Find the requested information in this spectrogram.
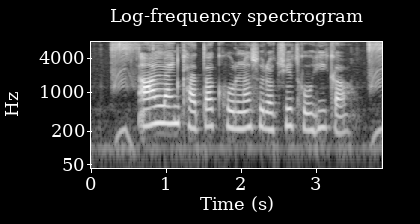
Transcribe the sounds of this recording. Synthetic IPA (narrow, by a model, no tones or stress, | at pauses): ãnlainkʰat̪akʰolnasuɾəkʂit̪ɦoɦika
